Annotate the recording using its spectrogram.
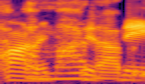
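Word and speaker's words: Ahmaud Arbery: I said his name and I want to give Ahmad Aubrey.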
